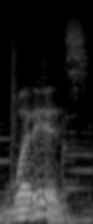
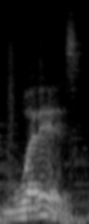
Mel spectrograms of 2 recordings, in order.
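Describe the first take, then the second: No difference in how they are said.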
